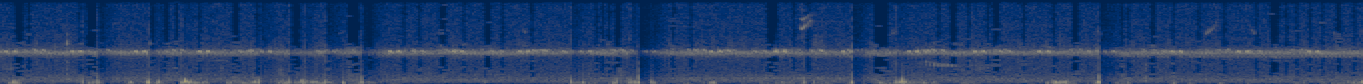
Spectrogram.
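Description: Crickets chirring in a steady high-pitched band, with irregular soft low knocks underneath.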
